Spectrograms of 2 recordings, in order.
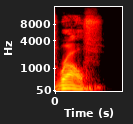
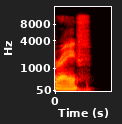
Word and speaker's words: Ralph: His name is Ralph. – His name is Rafe. – It's Ralph. – It's spelled Rafe. Ralph, but it's Rafe. – It's pronounced Rafe.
